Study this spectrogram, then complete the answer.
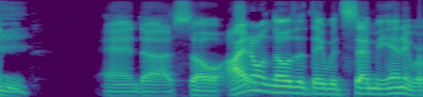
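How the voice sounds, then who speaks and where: Delivered in a Philadelphia accent, the voice is animated and bright, sharp in tone, moving at a fairly quick pace with lively intonation. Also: man. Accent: Philly. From Philadelphia, US. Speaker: comedian. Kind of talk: casual interview. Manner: fast.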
